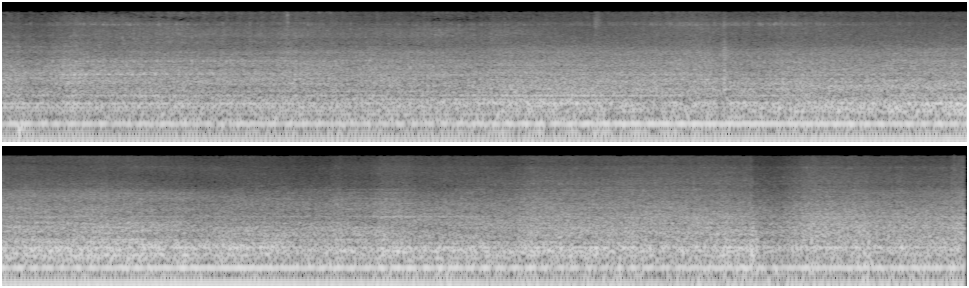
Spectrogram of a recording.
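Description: An engine idling steadily, an even low hum that does not change.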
